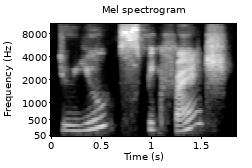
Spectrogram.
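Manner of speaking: slow soft teacher gloss. Shown as a demonstration. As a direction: say the English slowly and quietly. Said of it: "So it is".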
